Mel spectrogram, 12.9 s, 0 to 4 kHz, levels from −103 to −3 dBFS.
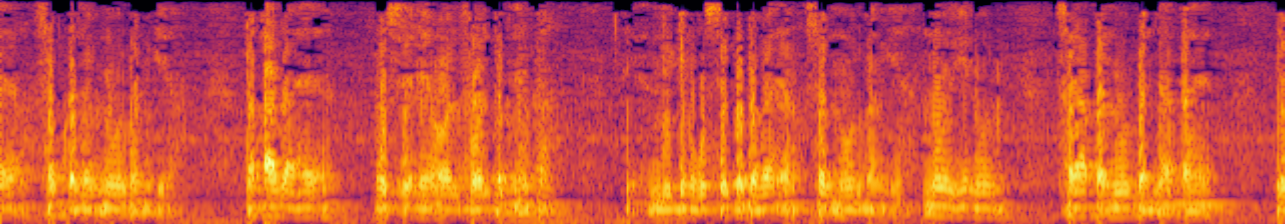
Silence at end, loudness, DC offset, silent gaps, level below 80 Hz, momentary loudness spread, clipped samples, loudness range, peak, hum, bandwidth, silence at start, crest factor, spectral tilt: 0 s; -15 LUFS; under 0.1%; none; -38 dBFS; 19 LU; 0.1%; 2 LU; 0 dBFS; none; 4 kHz; 0 s; 16 dB; -11 dB/octave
